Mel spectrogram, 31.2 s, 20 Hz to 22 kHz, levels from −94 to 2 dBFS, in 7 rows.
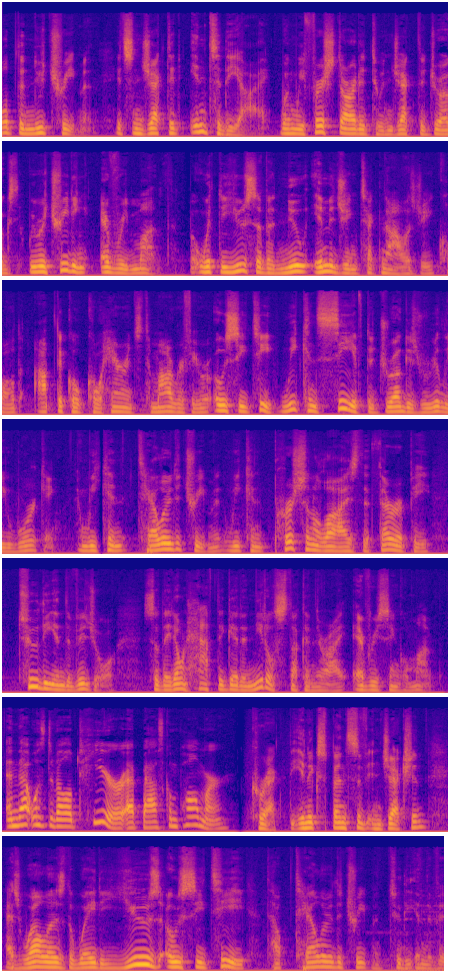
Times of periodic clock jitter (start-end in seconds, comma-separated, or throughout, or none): none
